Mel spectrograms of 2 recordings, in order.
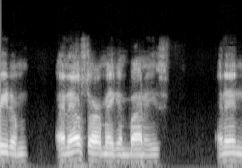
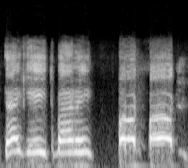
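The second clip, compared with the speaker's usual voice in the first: put-on high squeaky child, then a hen cluck; kid commercial voice; 13 semitones higher, 5 dB louder than usual. Recalling an Easter candy commercial, squeaky kid voice. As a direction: chirp it like a kid in a bunny ad. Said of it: "Remember that commercial?".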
